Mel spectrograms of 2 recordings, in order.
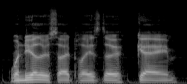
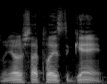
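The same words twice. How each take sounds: First: The pitch stays flat across the phrase. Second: The pitch moves up and down across the phrase. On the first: The speaker calls it wrong. "it's a little monotone" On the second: The speaker calls it right. "that's personally how I"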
